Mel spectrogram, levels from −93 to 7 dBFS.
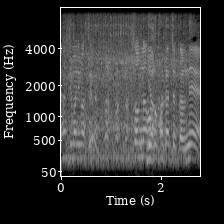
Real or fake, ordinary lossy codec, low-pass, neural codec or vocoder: real; none; 7.2 kHz; none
